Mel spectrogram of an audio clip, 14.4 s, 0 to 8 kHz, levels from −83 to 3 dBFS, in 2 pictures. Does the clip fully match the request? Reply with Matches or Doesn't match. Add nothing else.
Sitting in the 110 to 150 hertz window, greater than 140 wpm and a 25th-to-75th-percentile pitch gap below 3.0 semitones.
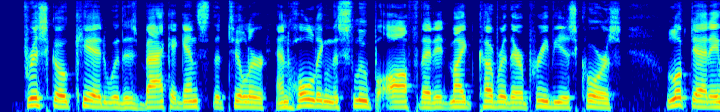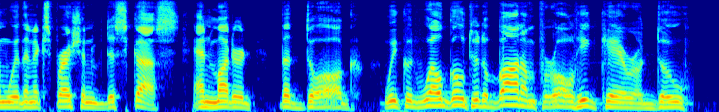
Matches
